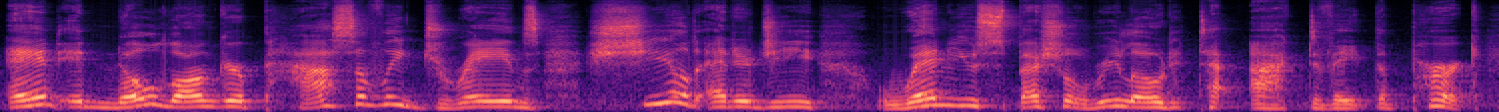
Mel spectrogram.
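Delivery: ordinary talk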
